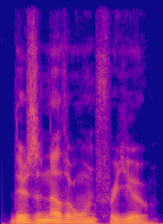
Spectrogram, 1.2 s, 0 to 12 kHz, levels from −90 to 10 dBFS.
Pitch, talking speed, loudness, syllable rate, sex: 100 Hz, 245 wpm, -17 LUFS, 8.3 syllables/s, male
